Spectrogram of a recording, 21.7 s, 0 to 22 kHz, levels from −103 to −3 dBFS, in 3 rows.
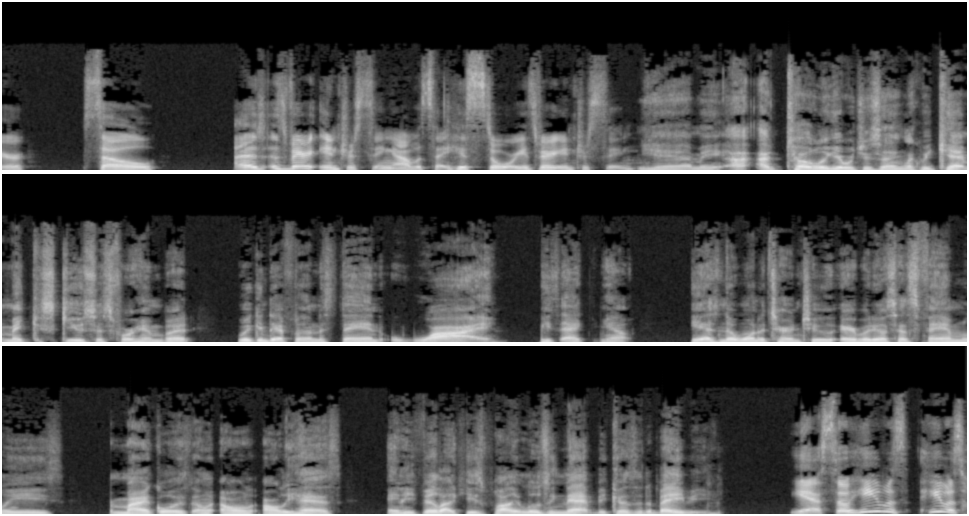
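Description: No technical faults are audible anywhere in the recording.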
